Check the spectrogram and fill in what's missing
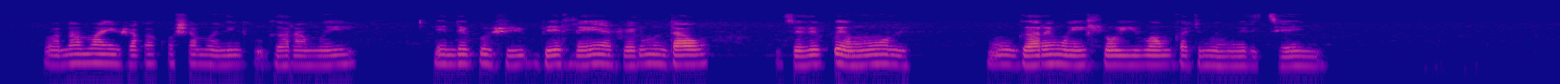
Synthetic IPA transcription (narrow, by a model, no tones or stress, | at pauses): ʋanamaiʐakako̞ʃamaniŋɡekuɡʱaɾamwei | ende̞kuʐibʱe̞ɮejaʐirimundau | d͡zirikwe̞muri | muɡʱaɾemweiɬo̞jiwamukatimwemwerid͡zeːɲi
